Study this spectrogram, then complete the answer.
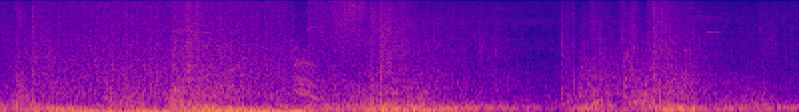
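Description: A burst of flame roars from a swinging hammer.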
